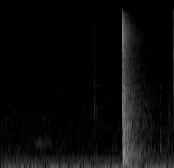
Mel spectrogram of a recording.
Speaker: so that clunk is actually the contactor pulling in inside there and if we turn it off again we can hear it dropping out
